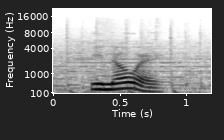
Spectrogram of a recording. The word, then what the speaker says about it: Inoue: I'm gonna look up how to pronounce his name. Inoue.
